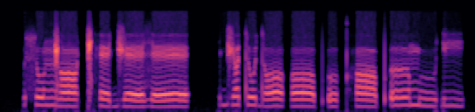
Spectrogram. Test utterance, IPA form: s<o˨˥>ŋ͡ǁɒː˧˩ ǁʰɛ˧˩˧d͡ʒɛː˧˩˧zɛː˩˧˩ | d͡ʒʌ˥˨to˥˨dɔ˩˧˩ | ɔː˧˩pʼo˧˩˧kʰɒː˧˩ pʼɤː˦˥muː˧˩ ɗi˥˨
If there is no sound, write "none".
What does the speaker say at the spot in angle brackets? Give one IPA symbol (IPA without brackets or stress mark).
o˦˥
